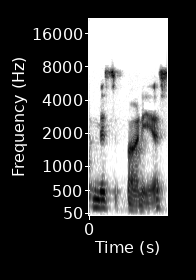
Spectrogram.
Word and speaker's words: misophonia: Well, I am a psychologist and a counselor in Connecticut, and I have, I call it misophonia. A lot of people call it misophonia. Some people call it misophonia. So there's a lot of different pronunciations, but I go with misophonia.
